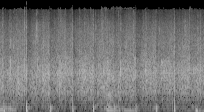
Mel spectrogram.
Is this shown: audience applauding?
yes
